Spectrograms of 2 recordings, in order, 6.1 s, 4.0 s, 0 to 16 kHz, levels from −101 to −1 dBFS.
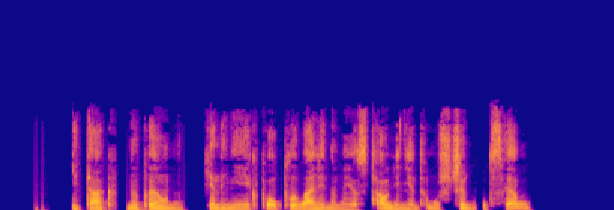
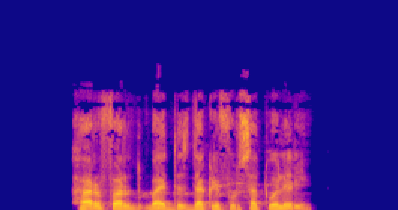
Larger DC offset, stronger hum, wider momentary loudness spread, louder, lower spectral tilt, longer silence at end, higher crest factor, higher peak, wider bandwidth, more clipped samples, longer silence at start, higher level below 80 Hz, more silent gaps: neither; neither; about the same, 8 LU vs 9 LU; second, -21 LUFS vs -17 LUFS; about the same, -5 dB/octave vs -4.5 dB/octave; about the same, 0.85 s vs 0.9 s; about the same, 22 dB vs 18 dB; about the same, 0 dBFS vs 0 dBFS; second, 8.2 kHz vs 9.6 kHz; neither; about the same, 0.7 s vs 0.75 s; first, -52 dBFS vs -58 dBFS; first, 1.18-1.26 s, 1.88-2.04 s vs none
